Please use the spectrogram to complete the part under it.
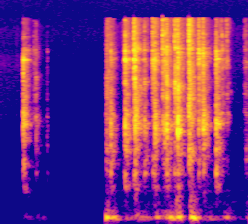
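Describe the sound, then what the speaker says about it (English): Keyboard keys clatter in a fast, dense burst of typing on an open online debate call, starting with a brief tap, then a pause, then continuous close clicking. "Who's typing?"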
